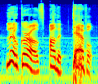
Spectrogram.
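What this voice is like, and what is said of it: Imitates another person's voice. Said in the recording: “That was actually a really good impression”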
